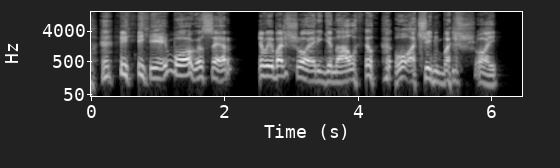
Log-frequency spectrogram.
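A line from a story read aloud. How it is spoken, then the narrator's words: After laughing. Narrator (Russian): Отсмеявшись, он сказал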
